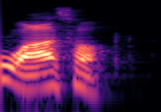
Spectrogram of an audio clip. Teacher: 오랑 아가 만나서 와로 축약이 됐잖아요. 이것도 모음 축약이에요.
